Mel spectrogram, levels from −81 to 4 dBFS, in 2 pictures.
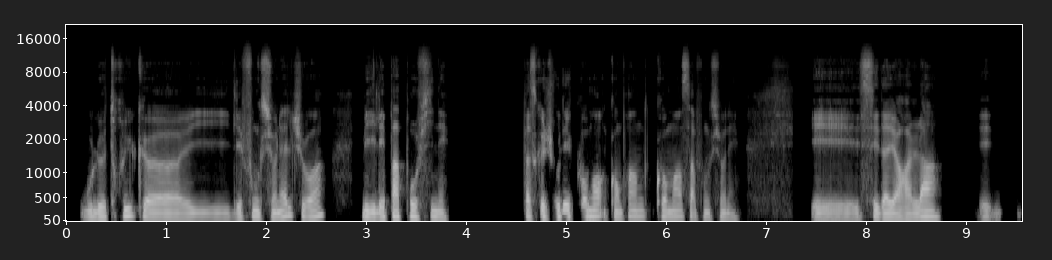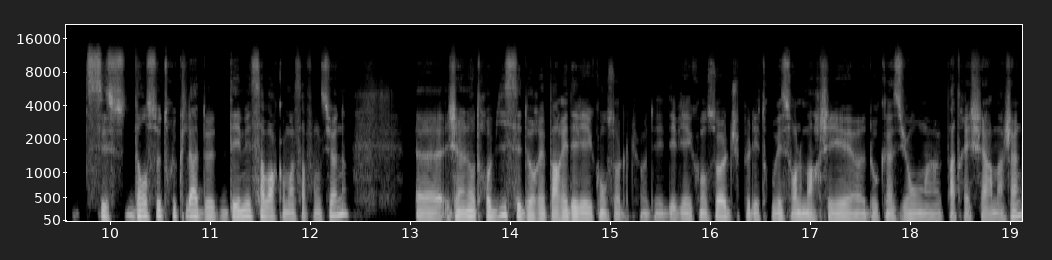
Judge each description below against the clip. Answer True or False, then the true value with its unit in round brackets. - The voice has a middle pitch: False (100 Hz)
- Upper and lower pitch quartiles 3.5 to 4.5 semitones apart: False (2.9 semitones)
